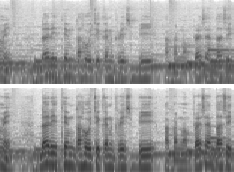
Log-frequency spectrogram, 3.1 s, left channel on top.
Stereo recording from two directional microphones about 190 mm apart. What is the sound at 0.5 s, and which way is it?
Speech, 60° right (ahead or behind).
